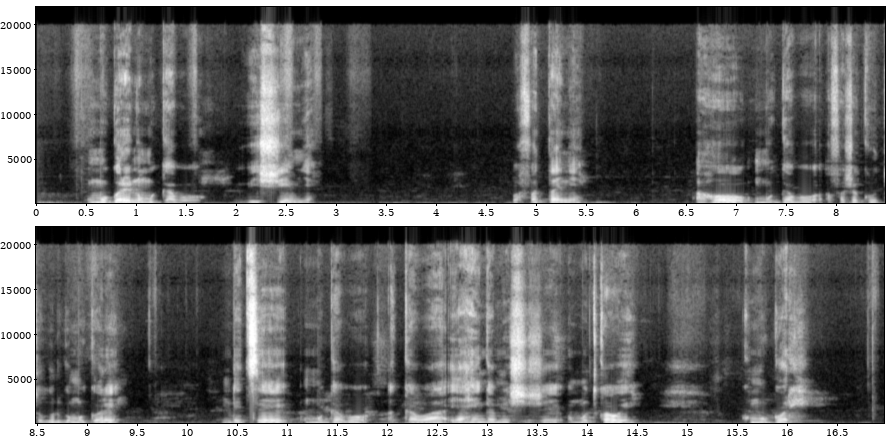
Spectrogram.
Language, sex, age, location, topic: Kinyarwanda, male, 18-24, Kigali, health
